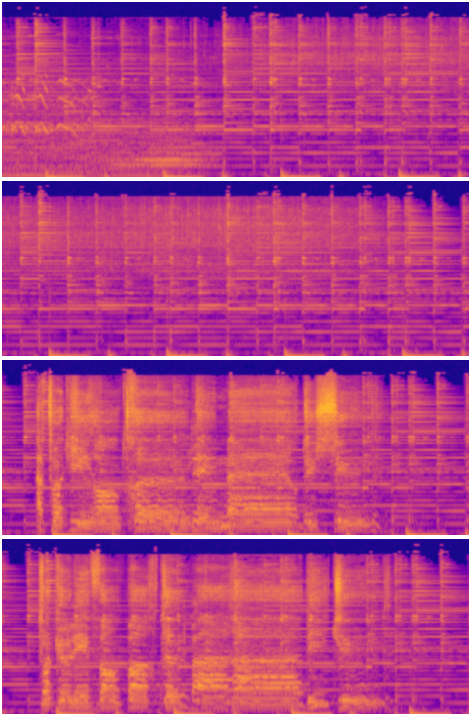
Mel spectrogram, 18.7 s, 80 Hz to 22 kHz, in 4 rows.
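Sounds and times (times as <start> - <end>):
seagulls in Morbihan squawking: 0.0 - 2.2
music with a steady thumping bass beat: 0.0 - 18.6
speech: 9.9 - 13.2, 14.4 - 18.0.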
